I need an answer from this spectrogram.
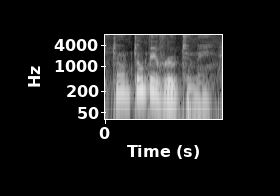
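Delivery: gentle, kindly voice with no edge. Told to shut up, answering back in a gentle Santa Claus voice. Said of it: "He talks like a gentle Santa Claus".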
